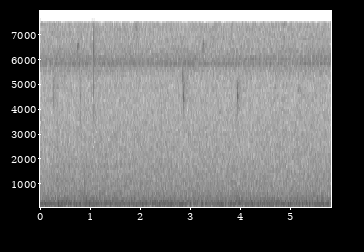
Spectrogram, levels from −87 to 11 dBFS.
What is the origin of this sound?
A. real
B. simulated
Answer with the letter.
A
